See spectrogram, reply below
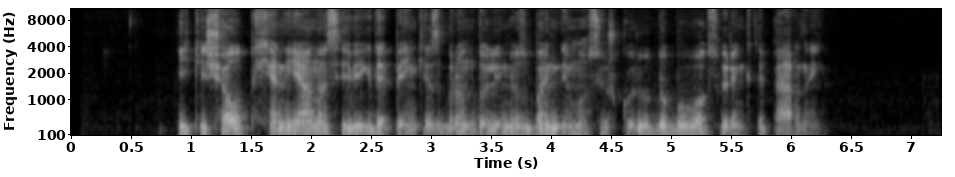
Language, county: Lithuanian, Vilnius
